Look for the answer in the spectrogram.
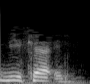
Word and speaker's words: ميكائيل: من الباقين الذين يهمزون يقول ميكائيل. إذن الباقين ميكائيل. كما نطق بها.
